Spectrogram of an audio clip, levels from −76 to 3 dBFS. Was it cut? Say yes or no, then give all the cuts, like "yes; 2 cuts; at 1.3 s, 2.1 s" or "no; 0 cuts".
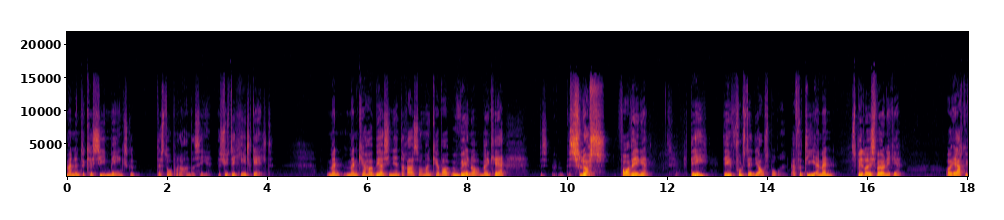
yes; 2 cuts; at 12.3 s, 14.4 s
